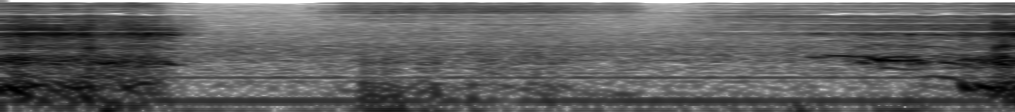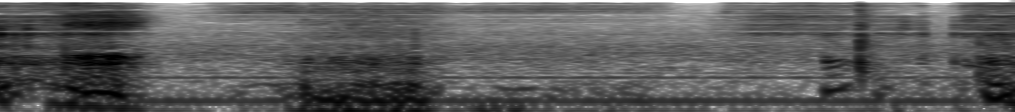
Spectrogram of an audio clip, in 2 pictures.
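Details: Snoring during sleep recorded with the SnoreLab app; snoring.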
